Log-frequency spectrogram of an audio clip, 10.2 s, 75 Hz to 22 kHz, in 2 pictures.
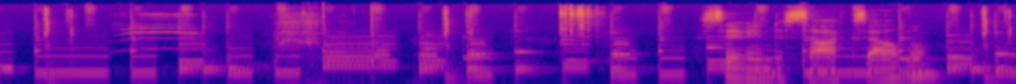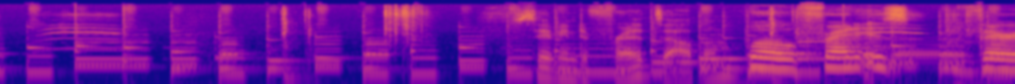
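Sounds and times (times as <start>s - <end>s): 
cats meowing: 0.6s - 1.1s, 5.2s - 5.8s, 9.3s - 9.9s
speech: 3.6s - 5.0s, 7.8s - 10.1s.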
